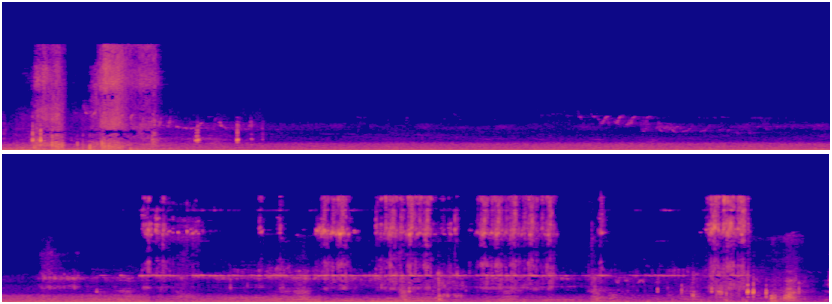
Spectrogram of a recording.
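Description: Ultralight spinning reel being wound as a hooked roach is played: a thin steady whine with rapid high ticks through the second half. A few sharp clicks come near the start.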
